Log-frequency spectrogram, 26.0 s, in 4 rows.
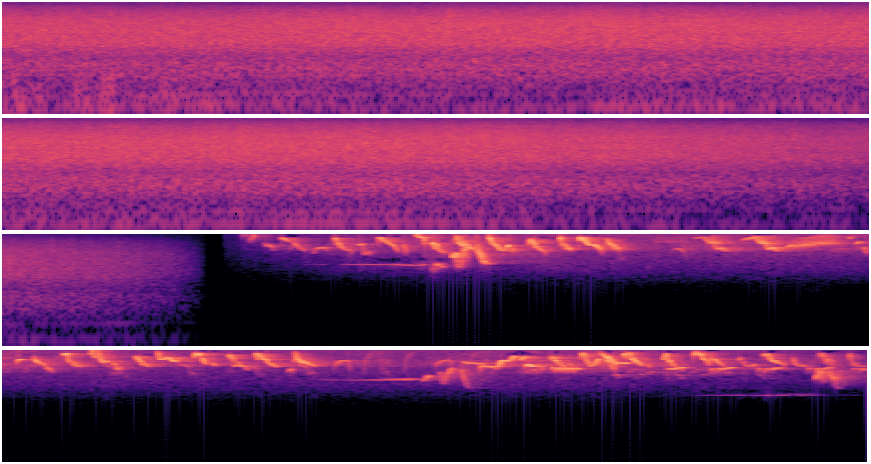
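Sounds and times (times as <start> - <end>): river rushing: 0.0 - 14.4
birds chirping and whistling: 15.0 - 17.6, 18.3 - 26.0.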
